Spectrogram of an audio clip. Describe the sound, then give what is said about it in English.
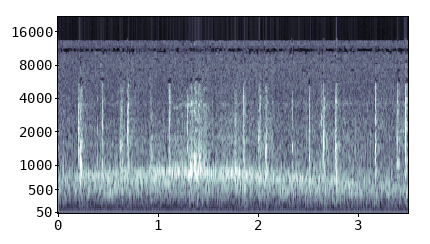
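A horse with a bad leg is walked, its hooves clopping in many steady, moderately loud beats over a constant low background rumble, with no talk. “How about the horse, Chester? Ain't nothing broke that I can see. See if he'll stand. Come on, boy. Come on. All right, walk him a little.”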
